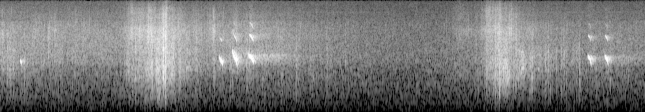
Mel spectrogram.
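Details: At a Finnish nest where a northern goshawk killed the chicks, a parent osprey attacking the goshawk gives warning calls: three sharp, high whistled notes, then two more a few seconds later, between bursts of rushing wind.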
